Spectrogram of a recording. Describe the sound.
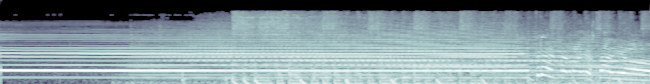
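A train sound effect plays as a jingle for a Spanish football results segment: steady, sustained horn-like chords run throughout, joined after about a second by a rhythmic metallic clatter of wheels over rail joints, loud and continuous.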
